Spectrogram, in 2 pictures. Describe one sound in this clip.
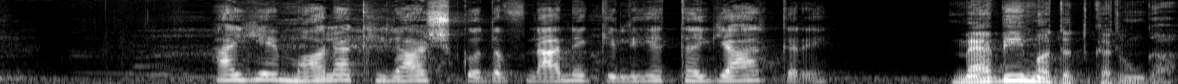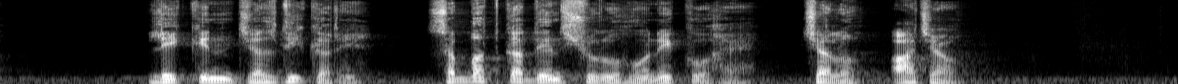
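An elderly man speaks with feeling, close by.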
